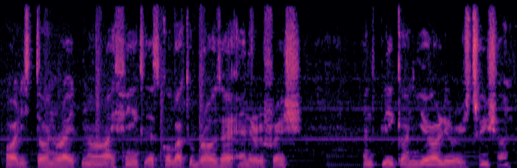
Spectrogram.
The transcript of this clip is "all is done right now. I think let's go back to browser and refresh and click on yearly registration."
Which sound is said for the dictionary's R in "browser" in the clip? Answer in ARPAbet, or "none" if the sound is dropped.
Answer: R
